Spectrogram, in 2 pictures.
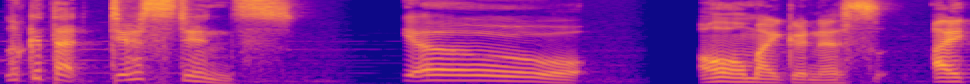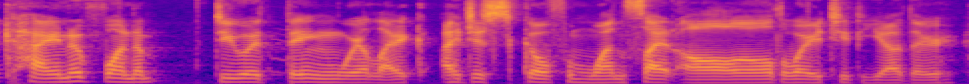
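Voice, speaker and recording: A man giving casual, expressive gameplay commentary, talking to himself playfully as he plays. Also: mid-range voice, unhurried, clean tone. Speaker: gaming streamer. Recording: game music behind voice. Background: video game music.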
